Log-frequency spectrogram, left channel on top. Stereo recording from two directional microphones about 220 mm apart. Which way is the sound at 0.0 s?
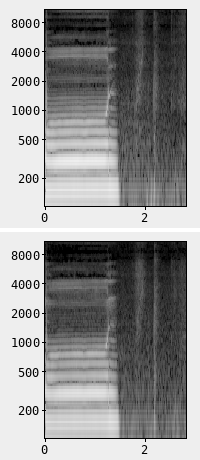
20° left (ahead or behind).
